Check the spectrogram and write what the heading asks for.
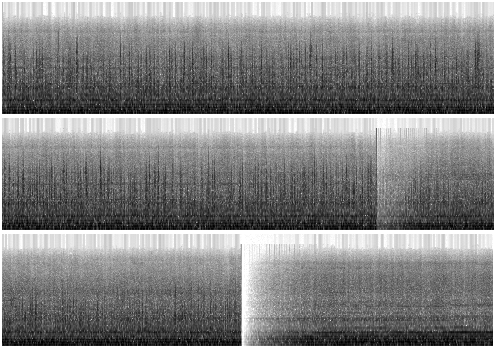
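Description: Outboard motor driving a small speedboat at speed: a steady engine drone under rushing wind and water noise. The sound dips briefly a little after halfway, then cuts out near the end and swells back in.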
